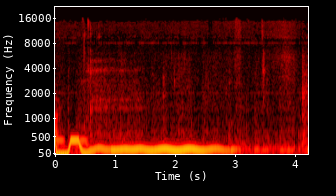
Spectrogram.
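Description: Sine-wave test tone from an Elektron Digitakt with its pitch swept by the LFO on sample tune. For the first half second, at extreme LFO depth, the pitch leaps abruptly between very low and high: the modulation is saturated and no longer sweeps smoothly. With the depth turned down, it settles into an even vibrato of about two and a half wobbles a second, which fades out about three seconds in.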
